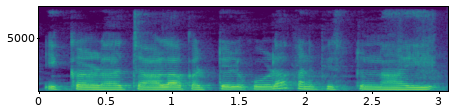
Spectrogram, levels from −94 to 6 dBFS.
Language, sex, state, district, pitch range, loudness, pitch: Telugu, male, Telangana, Hyderabad, 190-200 Hz, -15 LUFS, 195 Hz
